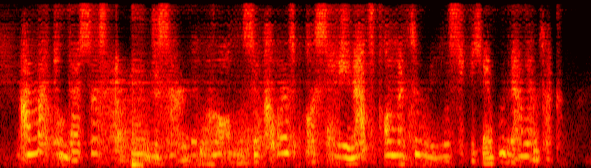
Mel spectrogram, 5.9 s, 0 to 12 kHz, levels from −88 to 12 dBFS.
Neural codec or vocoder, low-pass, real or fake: codec, 44.1 kHz, 0.9 kbps, DAC; 10.8 kHz; fake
